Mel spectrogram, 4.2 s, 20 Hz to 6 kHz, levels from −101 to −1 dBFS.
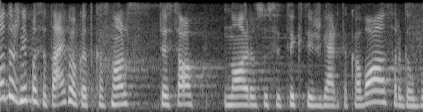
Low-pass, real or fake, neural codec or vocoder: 5.4 kHz; real; none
